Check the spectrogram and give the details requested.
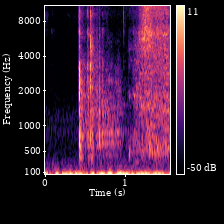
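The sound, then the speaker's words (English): Dice are rolled for a survival check in a game, coming to 13. A quick clatter of small hard objects tumbles and rattles on a surface, a burst of bright clicking taps that starts abruptly and settles into a fainter rattle, with no voices. “I rolled a 13 survival check.”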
